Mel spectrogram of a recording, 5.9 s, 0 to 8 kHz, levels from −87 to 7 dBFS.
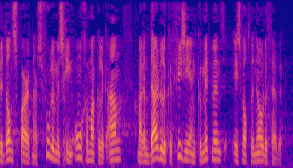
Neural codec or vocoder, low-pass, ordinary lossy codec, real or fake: none; none; none; real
